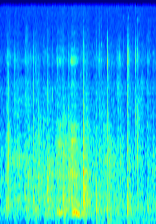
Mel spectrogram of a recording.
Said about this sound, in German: Dann locker über die Brust bis zum Schambein klopfen. Ruhig mehrere Male.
